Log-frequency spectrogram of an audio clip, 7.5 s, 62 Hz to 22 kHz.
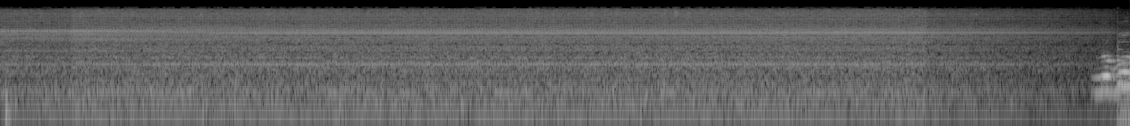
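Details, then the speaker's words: Fluval FX6 aquarium canister filter before cleaning, after 3–4 months of use: quiet steady electrical hum with a high whine, loud compared with the barely audible hum after cleaning, then handling clatter; dirty filter needing a wash. "Ну а здесь он уже вот как раз перед помыв как он сильно гудит и так у меня происходит каждых 3-4"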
